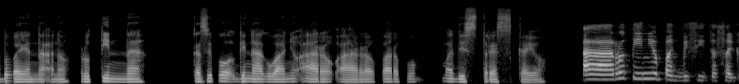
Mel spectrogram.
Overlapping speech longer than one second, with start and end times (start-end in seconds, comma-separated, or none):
none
